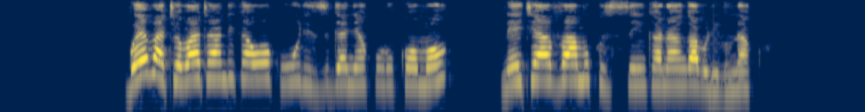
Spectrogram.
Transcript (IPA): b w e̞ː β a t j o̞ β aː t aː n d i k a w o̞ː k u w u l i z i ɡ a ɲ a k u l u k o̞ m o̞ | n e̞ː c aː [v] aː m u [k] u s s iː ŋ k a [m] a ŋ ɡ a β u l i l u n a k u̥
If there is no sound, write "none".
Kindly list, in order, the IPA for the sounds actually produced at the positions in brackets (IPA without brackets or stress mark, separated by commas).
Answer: v, k, n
